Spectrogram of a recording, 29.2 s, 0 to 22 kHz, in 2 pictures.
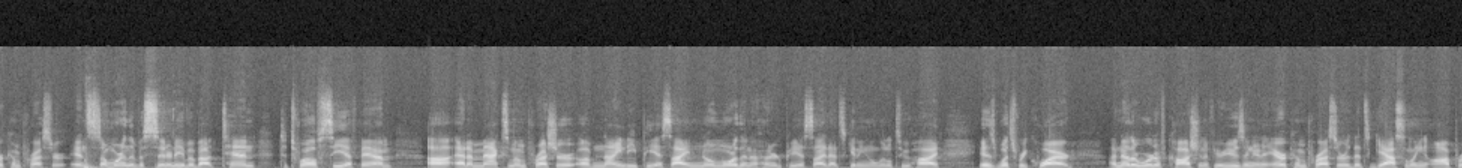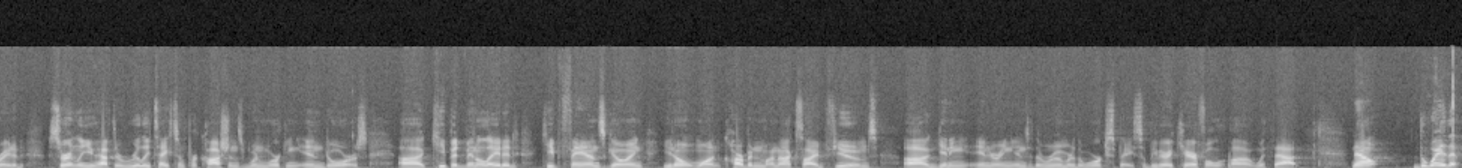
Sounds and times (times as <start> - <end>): Speech: 0.0 - 27.6, 28.2 - 29.2.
